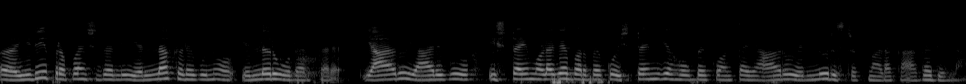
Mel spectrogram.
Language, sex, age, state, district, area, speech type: Kannada, female, 30-45, Karnataka, Shimoga, rural, spontaneous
